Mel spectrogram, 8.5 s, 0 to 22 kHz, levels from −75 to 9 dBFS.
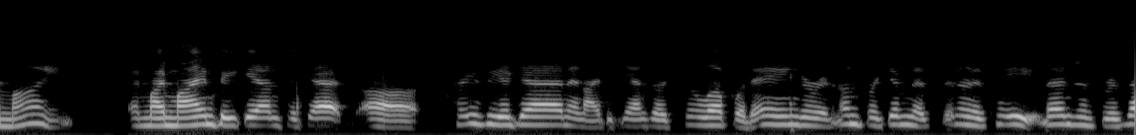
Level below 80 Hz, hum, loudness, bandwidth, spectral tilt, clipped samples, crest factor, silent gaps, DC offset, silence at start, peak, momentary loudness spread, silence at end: -78 dBFS; none; -22 LUFS; 5.8 kHz; -9.5 dB/octave; under 0.1%; 16 dB; none; under 0.1%; 0 s; -4 dBFS; 11 LU; 0 s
